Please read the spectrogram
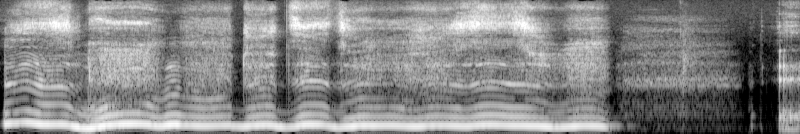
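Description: A man's voice humming a wavering, buzzy tone that starts suddenly and cuts off after about three seconds: a vocal imitation of the robot-like sound he first made to go with his lens-cap transitions.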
